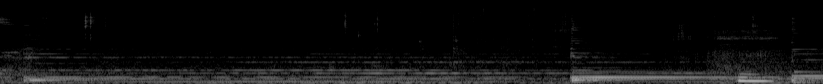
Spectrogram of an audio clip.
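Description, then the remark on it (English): Meditation tea is poured into a cup, a steady trickling stream with a ringing resonance, swelling louder in two brief bursts near the end. No one speaks. “I have some meditation tea that I'm about to pour so we can get a nice steep on it.”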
